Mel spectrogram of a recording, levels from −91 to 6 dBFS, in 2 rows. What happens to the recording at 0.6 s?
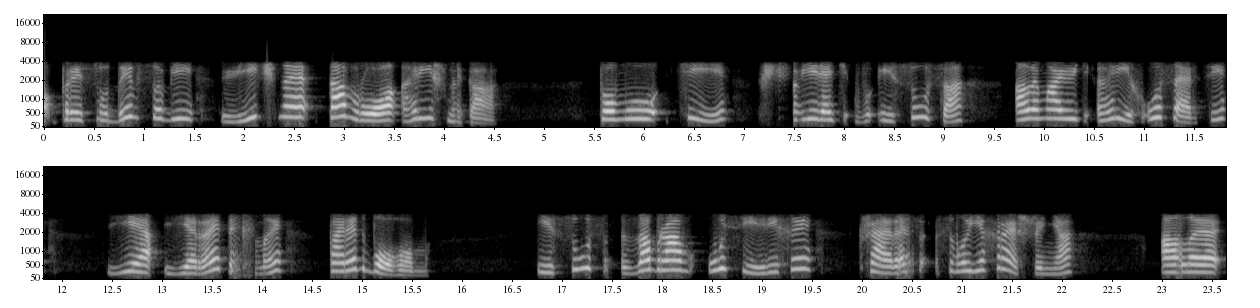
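Between 0.53 and 0.64 s there is VoIP packet loss concealed by the speech codec, consistent with a single lost 20 ms frame. Instead of a silent gap, the decoder extends its last pitch and filter into a brief buzzy tone or coloured noise that fades, then the speech stays weak until about 0.64 s.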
